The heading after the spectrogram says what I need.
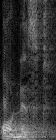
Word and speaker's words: honest: H silent होता है और इसका प्रोनाउंसिएशन होता है ऑनेस्ट।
